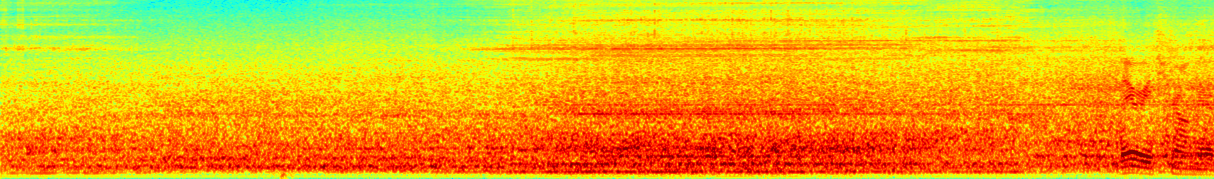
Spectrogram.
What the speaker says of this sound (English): I think the compressor will start.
